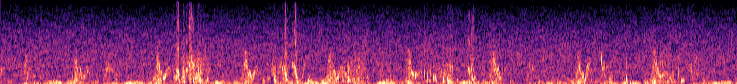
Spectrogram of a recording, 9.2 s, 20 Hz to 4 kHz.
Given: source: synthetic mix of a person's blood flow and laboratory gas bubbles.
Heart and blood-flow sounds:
Doppler ultrasound of blood flow; precordium
2.12-2.65 s: bubbles
3.26-3.92 s: bubbles
4.25-4.57 s: bubbles
4.71-4.98 s: bubbles
5.26-5.99 s: bubbles
7.48-7.66 s: bubbles
7.79-7.88 s: bubbles
8.21-8.67 s: bubbles
From the record:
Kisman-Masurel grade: 223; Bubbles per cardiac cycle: several, 3 to 8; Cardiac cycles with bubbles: 10 to 50%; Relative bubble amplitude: loud (0.450 to 0.775); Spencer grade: 2 (many but less than half of the cardiac periods contain bubble signals, singularly or in groups); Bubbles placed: only in the low amplitude regions of the cardiac cycle

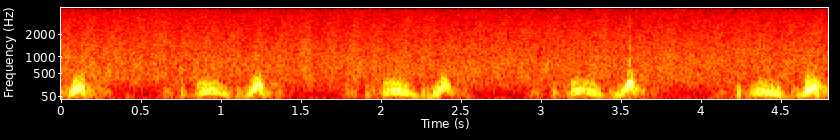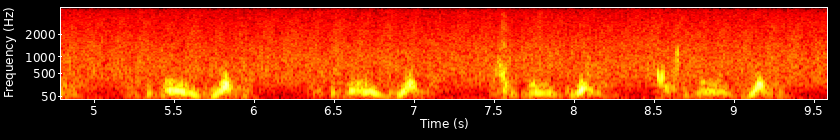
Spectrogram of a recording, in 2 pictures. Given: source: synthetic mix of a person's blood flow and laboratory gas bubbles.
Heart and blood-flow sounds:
Doppler ultrasound of blood flow; precordium
7.49-7.60 s: bubbles
8.50-8.67 s: bubbles
From the record:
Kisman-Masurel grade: 122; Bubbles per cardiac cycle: 1 to 2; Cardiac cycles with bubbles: 10 to 50%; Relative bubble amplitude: moderate (0.250 to 0.450); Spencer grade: 2 (many but less than half of the cardiac periods contain bubble signals, singularly or in groups); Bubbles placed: only in the low amplitude regions of the cardiac cycle

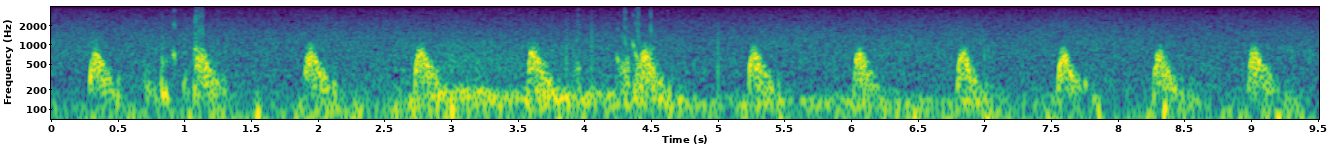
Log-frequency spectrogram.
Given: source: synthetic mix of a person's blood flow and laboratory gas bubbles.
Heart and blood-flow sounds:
Doppler ultrasound of blood flow; subclavian vein
0.68-0.95 s: bubbles
0.98-1.33 s: bubbles
3.91-4.00 s: bubbles
4.21-4.54 s: bubbles
From the record:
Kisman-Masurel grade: 222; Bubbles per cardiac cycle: several, 3 to 8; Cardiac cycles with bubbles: 10 to 50%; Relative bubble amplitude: moderate (0.250 to 0.450); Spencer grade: 2 (many but less than half of the cardiac periods contain bubble signals, singularly or in groups); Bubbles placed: anywhere in the cardiac cycle

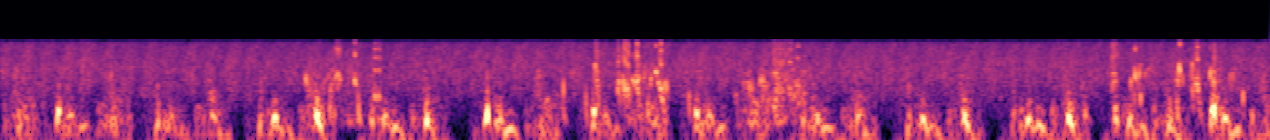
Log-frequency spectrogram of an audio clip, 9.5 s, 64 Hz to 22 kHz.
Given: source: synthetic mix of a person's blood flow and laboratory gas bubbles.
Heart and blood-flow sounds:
Doppler ultrasound of blood flow; precordium
2.27-2.89 s: bubbles
4.20-4.28 s: bubbles
4.38-4.53 s: bubbles
4.61-5.04 s: bubbles
5.14-5.21 s: bubbles
5.48-6.13 s: bubbles
8.08-8.20 s: bubbles
8.32-8.39 s: bubbles
8.45-8.62 s: bubbles
8.78-9.37 s: bubbles
From the record:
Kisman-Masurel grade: 221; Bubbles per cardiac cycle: several, 3 to 8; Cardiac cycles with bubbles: 10 to 50%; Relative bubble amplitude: barely perceptible (0.100 to 0.250); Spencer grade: 2 (many but less than half of the cardiac periods contain bubble signals, singularly or in groups); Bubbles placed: anywhere in the cardiac cycle

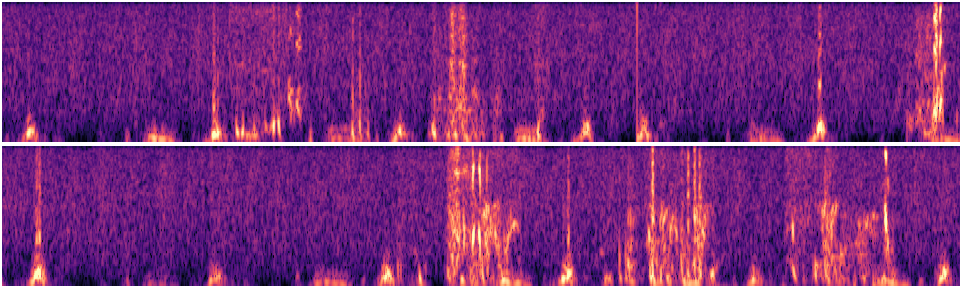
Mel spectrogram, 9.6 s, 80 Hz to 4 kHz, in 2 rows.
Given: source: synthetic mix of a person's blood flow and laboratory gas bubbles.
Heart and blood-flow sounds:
Doppler ultrasound of blood flow; precordium
1.14-1.51 s: bubbles
1.73-1.86 s: bubbles
2.12-2.52 s: bubbles
2.65-2.77 s: bubbles
4.51-4.80 s: bubbles
6.75-6.82 s: bubbles
6.84-6.95 s: bubbles
7.00-7.39 s: bubbles
7.77-8.41 s: bubbles
8.71-9.28 s: bubbles
From the record:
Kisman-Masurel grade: 233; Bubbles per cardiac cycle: several, 3 to 8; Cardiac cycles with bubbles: 50 to 99%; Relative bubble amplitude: loud (0.450 to 0.775); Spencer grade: 3 (all of the cardiac periods contain showers or single bubble signals, but not dominating or overriding the cardiac motion signals); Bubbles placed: only in the low amplitude regions of the cardiac cycle

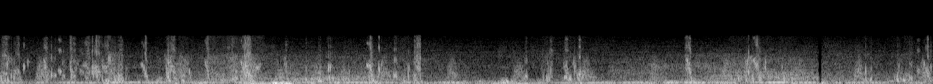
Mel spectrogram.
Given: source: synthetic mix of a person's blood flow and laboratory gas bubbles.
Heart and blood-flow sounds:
Doppler ultrasound of blood flow; subclavian vein
0.00-0.31 s: bubbles
0.42-0.67 s: bubbles
0.70-1.29 s: bubbles
1.40-1.94 s: bubbles
2.04-2.65 s: bubbles
2.82-3.52 s: bubbles
3.65-3.84 s: bubbles
3.91-4.25 s: bubbles
5.22-5.29 s: bubbles
5.40-5.54 s: bubbles
5.62-5.87 s: bubbles
6.84-6.99 s: bubbles
7.28-7.72 s: bubbles
7.79-7.96 s: bubbles
8.62-9.34 s: bubbles
From the record:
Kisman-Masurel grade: 332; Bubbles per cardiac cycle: rolling drumbeat, 9 or more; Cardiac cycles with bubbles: 50 to 99%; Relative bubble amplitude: moderate (0.250 to 0.450); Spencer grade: 3 (all of the cardiac periods contain showers or single bubble signals, but not dominating or overriding the cardiac motion signals); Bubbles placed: anywhere in the cardiac cycle

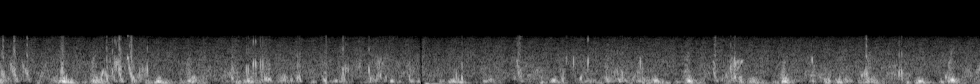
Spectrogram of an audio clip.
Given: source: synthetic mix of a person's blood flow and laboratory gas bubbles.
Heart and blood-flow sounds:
Doppler ultrasound of blood flow; precordium
0.00-0.33 s: bubbles
0.50-0.73 s: bubbles
0.96-1.51 s: bubbles
2.29-2.38 s: bubbles
2.40-2.75 s: bubbles
2.89-3.04 s: bubbles
3.19-3.27 s: bubbles
3.40-3.62 s: bubbles
3.67-3.98 s: bubbles
4.06-4.17 s: bubbles
4.53-4.66 s: bubbles
5.13-5.28 s: bubbles
5.60-5.67 s: bubbles
5.70-6.52 s: bubbles
7.12-7.46 s: bubbles
8.08-8.55 s: bubbles
8.58-8.73 s: bubbles
8.95-9.05 s: bubbles
9.43-9.50 s: bubbles
From the record:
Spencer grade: 3 (all of the cardiac periods contain showers or single bubble signals, but not dominating or overriding the cardiac motion signals); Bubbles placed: anywhere in the cardiac cycle

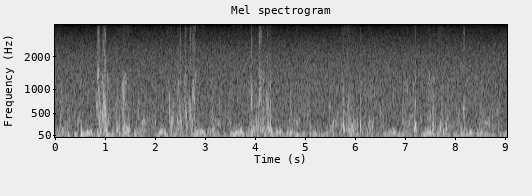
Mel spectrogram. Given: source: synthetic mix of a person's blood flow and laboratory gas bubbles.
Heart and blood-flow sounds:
Doppler ultrasound of blood flow; precordium
0.79-1.10 s: bubbles
1.20-1.54 s: bubbles
2.24-2.40 s: bubbles
2.43-2.88 s: bubbles
3.88-4.38 s: bubbles
5.70-6.16 s: bubbles
6.26-6.32 s: bubbles
7.02-7.27 s: bubbles
7.41-7.63 s: bubbles
7.66-7.90 s: bubbles
8.14-8.22 s: bubbles
From the record:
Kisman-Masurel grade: 223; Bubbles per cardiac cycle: several, 3 to 8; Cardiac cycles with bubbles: 10 to 50%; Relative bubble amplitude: loud (0.450 to 0.775); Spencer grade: 2 (many but less than half of the cardiac periods contain bubble signals, singularly or in groups); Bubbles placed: anywhere in the cardiac cycle

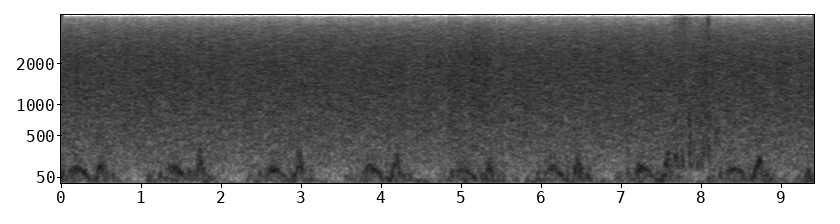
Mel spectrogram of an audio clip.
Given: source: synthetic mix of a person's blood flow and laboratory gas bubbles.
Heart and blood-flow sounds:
Doppler ultrasound of blood flow; precordium
7.64-8.27 s: bubbles
From the record:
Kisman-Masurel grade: 212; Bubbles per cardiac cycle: several, 3 to 8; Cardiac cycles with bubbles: 1 to 10%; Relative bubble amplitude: moderate (0.250 to 0.450); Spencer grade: 1 (occasional bubble signal discernible with the cardiac motion signal, with majority of cardiac periods free of bubbles); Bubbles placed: anywhere in the cardiac cycle

